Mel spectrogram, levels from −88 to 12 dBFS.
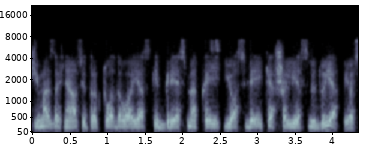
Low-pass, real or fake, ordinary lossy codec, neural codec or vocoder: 7.2 kHz; real; MP3, 64 kbps; none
